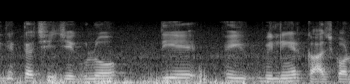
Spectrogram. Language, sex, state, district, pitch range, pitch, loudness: Bengali, male, West Bengal, Paschim Medinipur, 125-140 Hz, 135 Hz, -17 LUFS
